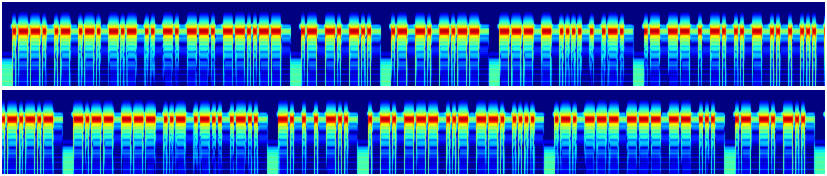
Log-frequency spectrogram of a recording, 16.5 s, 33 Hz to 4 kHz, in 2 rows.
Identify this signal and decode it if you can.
Morse code, heard as a keyed tone, about 40 wpm, 750 Hz. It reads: PARKING, AND ANY OTHER AMENITIES. YOULL NEED ENOUGH ROOMS AND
